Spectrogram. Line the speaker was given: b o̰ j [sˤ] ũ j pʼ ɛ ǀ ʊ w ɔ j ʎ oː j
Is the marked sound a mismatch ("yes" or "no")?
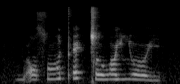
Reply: no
